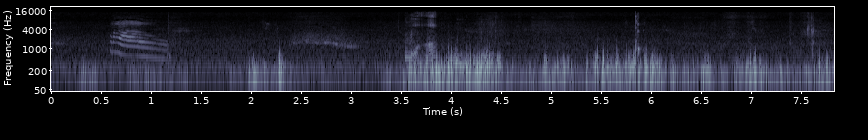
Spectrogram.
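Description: A cat meows close by, a couple of short rising-and-falling cries, followed by people talking.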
